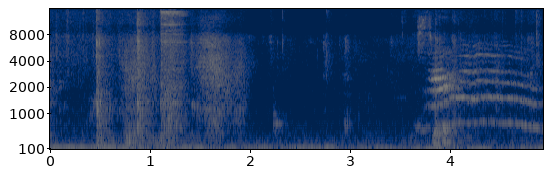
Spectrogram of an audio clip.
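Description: A house cat meows once, near and fairly clear, after quiet clinks of dishes and cutlery in a kitchen.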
